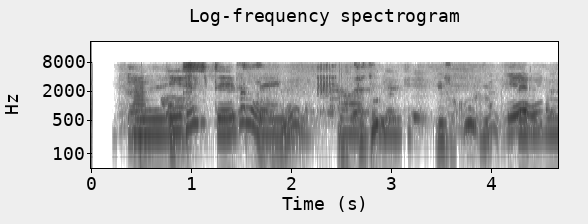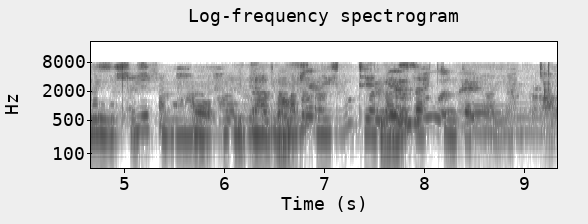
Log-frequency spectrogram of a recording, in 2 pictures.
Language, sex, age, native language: Icelandic, female, 18-19, Icelandic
